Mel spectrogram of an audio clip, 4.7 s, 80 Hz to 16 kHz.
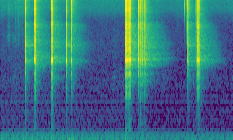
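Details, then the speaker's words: Shift solenoid pulled from a 2012 Toyota Corolla automatic transmission, bench-tested by touching ground with the harness on battery positive: sharp, crisp clicks in small irregular bursts show the solenoid is working. "I can hear it clicking, so it is working."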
